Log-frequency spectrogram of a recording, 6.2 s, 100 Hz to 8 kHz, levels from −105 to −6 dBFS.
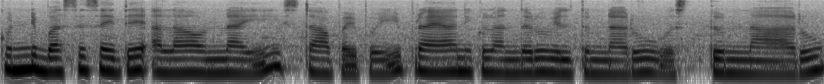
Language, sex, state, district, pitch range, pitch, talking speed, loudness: Telugu, female, Telangana, Karimnagar, 180-200 Hz, 185 Hz, 105 wpm, -16 LUFS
